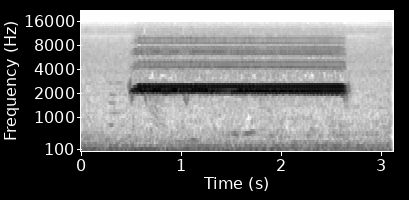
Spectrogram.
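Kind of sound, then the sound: signal or alarm, whistles being blown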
